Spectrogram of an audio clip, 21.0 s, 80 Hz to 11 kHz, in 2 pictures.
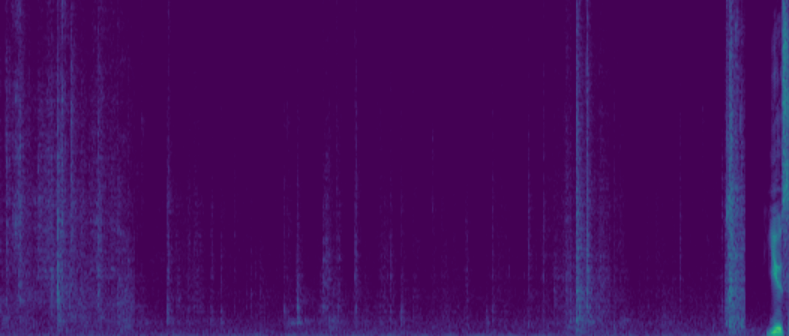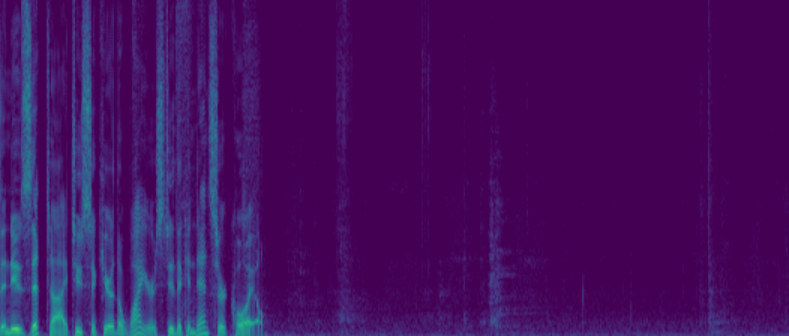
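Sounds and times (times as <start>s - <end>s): wires rustling and clicking: 0.0s - 9.9s.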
